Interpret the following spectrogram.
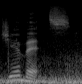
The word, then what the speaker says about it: gibbets: Gibbets? What? It's pronounced gibbets.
